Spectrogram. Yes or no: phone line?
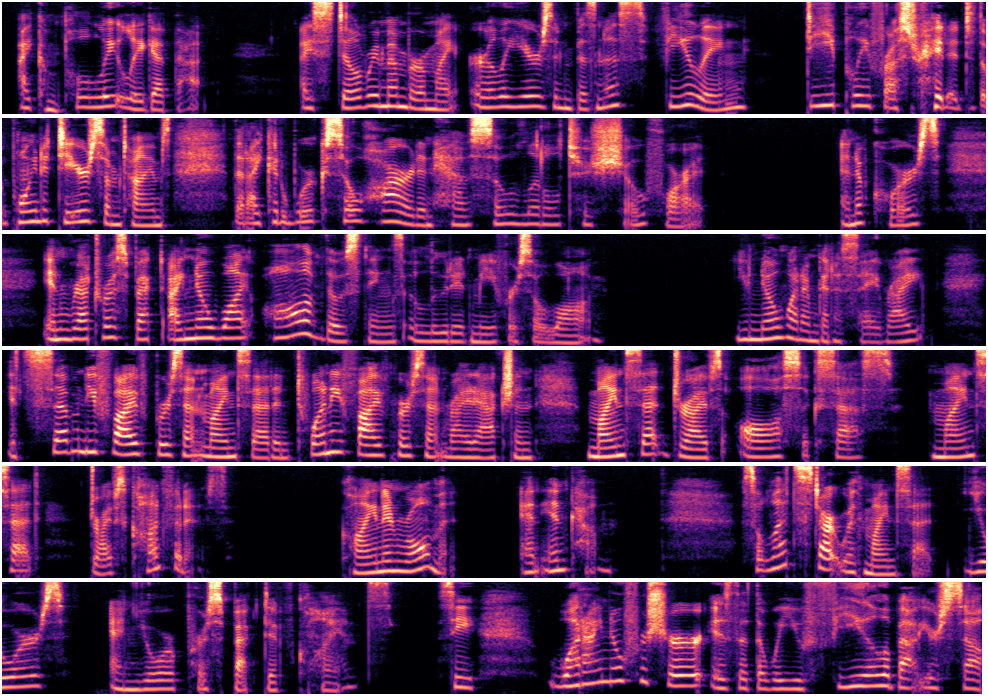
no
